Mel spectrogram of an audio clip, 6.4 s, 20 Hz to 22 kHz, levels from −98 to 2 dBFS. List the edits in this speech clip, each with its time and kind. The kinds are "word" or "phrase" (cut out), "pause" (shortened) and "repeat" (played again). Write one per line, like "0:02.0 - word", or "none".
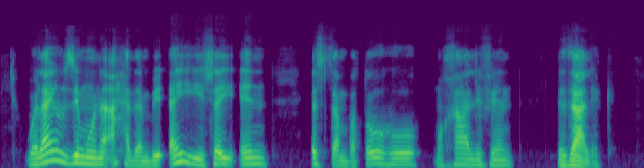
0:04.2 - pause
